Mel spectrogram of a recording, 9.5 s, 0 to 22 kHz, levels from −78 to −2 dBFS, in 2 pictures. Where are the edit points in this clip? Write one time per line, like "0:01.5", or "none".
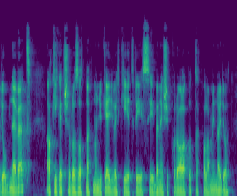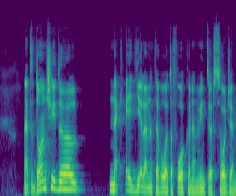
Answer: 0:01.2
